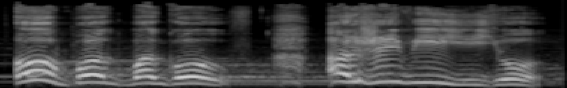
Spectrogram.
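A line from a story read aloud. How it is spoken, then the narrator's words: Pleading young man. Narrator (Russian): взмолился юноша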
